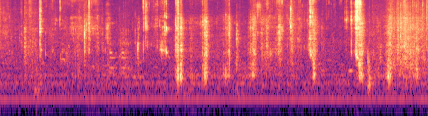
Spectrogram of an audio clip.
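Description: A person chewing crunchy food close to the microphone: irregular sharp crunches, one or two a second, the loudest about halfway through and near the end.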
